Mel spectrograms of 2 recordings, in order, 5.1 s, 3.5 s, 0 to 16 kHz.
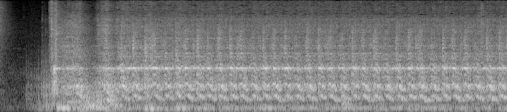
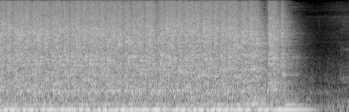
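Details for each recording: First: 1970s big-block jet boat engine whose fuel tank held water and goo, now running on fresh gas from a 3-gallon auxiliary tank. It catches and runs evenly for about seven seconds, then cuts out abruptly. Owner suspects vapor lock. Stalls after starting. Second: 1970s jet boat big-block V8 revived after water was found in the engine, run on a 3-gallon auxiliary tank with a fresh carb and timing checked: loud, even roar held steady for about three seconds, then a clean shutdown; runs strong and smooth.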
